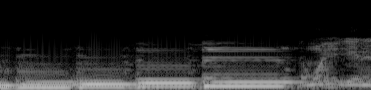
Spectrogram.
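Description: A guitar plays a quick run of pentatonic scale notes in groups of six, the clear picked tones stepping up and down in a steady rhythm over two seconds, close and alone.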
